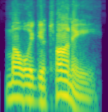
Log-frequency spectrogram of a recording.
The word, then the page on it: Mulligatawny: American English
